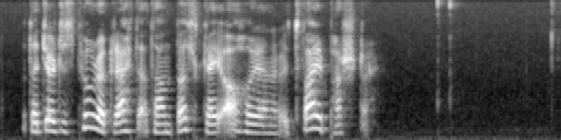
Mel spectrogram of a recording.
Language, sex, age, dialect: Faroese, female, 36-60, Suðurstreymoy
